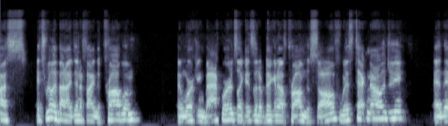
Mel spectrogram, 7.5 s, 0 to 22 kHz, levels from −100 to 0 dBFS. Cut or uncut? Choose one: uncut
